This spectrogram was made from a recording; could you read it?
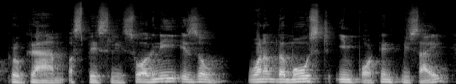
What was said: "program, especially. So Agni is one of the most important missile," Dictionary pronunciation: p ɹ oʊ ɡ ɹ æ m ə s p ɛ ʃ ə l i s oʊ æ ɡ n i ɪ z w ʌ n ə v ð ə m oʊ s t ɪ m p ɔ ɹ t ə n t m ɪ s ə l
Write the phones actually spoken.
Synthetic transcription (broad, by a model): p ɹ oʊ ɡ ɹ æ m ə s p ɛ ʃ ə l i s oʊ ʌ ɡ n i ɪ z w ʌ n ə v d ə m oʊ s t ɪ m p ɔ ɹ t ə n t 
